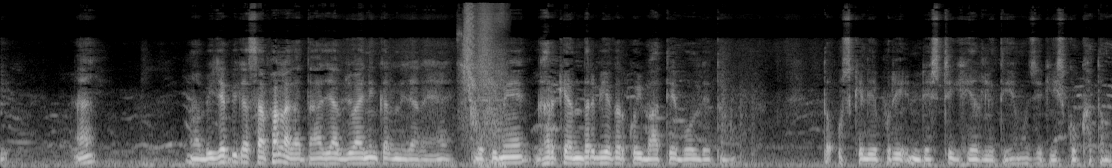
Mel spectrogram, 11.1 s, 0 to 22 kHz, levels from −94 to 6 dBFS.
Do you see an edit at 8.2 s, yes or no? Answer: no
